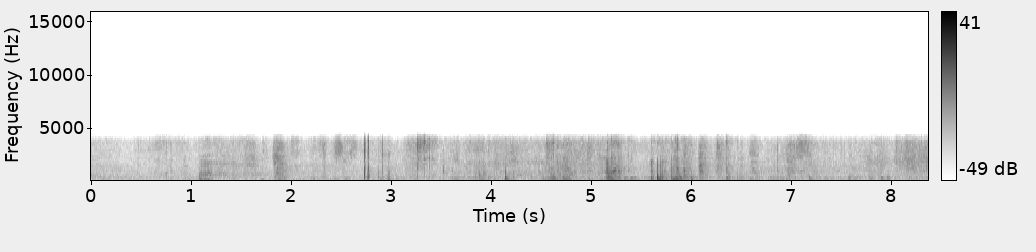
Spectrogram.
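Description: Plastic wrapping and a cardboard box rustling and crinkling in short, irregular bursts as items are unpacked by hand.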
